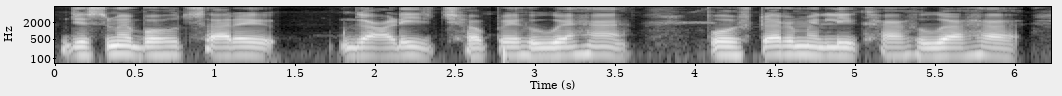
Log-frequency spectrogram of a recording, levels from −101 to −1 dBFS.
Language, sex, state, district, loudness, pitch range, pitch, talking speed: Hindi, male, Jharkhand, Palamu, -16 LUFS, 125-135 Hz, 130 Hz, 115 wpm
